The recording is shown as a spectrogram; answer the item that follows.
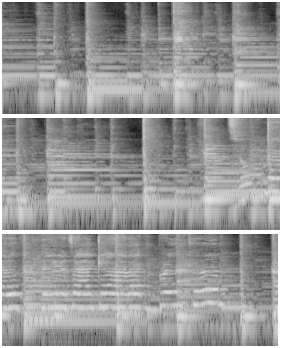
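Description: Capoed acoustic guitar strummed through the song's G, C, Em and D chords, with strong strokes about once a second. From about six seconds in, a voice sings along over the strumming.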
